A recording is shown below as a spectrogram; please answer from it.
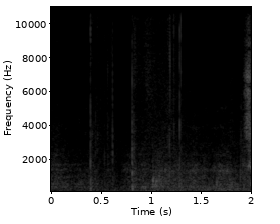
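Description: Faint footsteps and shuffling on gym floor mats, a few soft taps over quiet room tone.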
